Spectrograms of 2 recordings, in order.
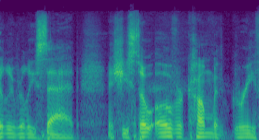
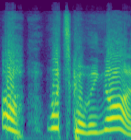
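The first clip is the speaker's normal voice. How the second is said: shrill, very high, very loud blurting; 16 dB louder than usual. Retelling what a woman in the theater front row said: imitating a woman in the theater audience. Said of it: "She's like".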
